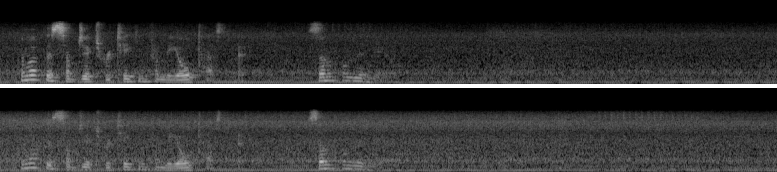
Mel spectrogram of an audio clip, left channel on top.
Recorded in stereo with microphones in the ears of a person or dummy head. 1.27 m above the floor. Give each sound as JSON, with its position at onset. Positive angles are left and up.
{"t": 0.2, "sound": "a man speaking", "side_deg": 30, "distance_m": 1.8}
